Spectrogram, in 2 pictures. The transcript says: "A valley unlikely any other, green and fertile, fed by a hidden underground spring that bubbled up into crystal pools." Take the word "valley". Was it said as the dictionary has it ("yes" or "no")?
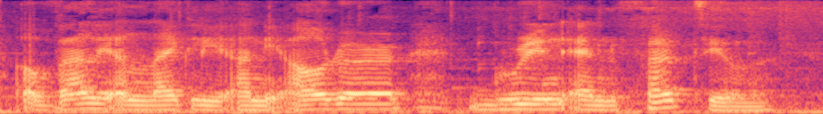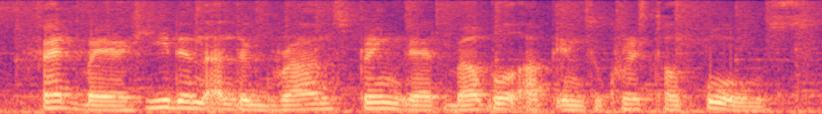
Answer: yes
